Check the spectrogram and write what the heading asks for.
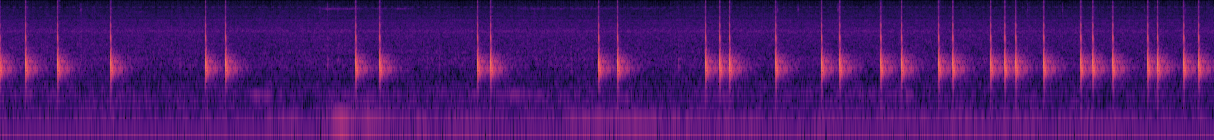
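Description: Lichess online chess move sounds: a rapid, irregular run of short wooden clicks, about two to three a second, as moves are traded quickly in a blitz time scramble.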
